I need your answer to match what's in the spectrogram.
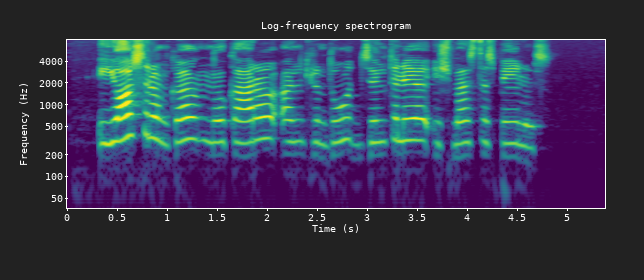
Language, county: Lithuanian, Tauragė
